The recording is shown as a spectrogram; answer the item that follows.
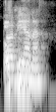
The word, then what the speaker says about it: Fabiana: Yes, Fabiana.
